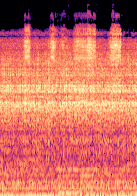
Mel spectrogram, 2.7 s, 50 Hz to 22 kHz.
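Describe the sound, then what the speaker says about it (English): Rotary tool with a fine silicone wheel grinding flashing off an acrylic casting pattern of a Porsche 911 Dakar, a steady high whine with pulsing bursts as the wheel presses on the piece, close and continuous, no talking. "I'm gonna try to show you how I do the removal of the flashing, and hopefully the sound of this machine isn't too annoying"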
